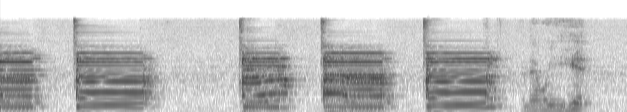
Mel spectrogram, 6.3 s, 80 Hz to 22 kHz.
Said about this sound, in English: we're going to take the 3rd string at the 2nd fret and we're going to bend that up and strike it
